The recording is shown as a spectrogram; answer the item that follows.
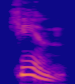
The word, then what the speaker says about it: king: Toda vez que você vê qualquer palavra no inglês que termine com ing, você nunca pronuncia a letra G. Portanto, I said king.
